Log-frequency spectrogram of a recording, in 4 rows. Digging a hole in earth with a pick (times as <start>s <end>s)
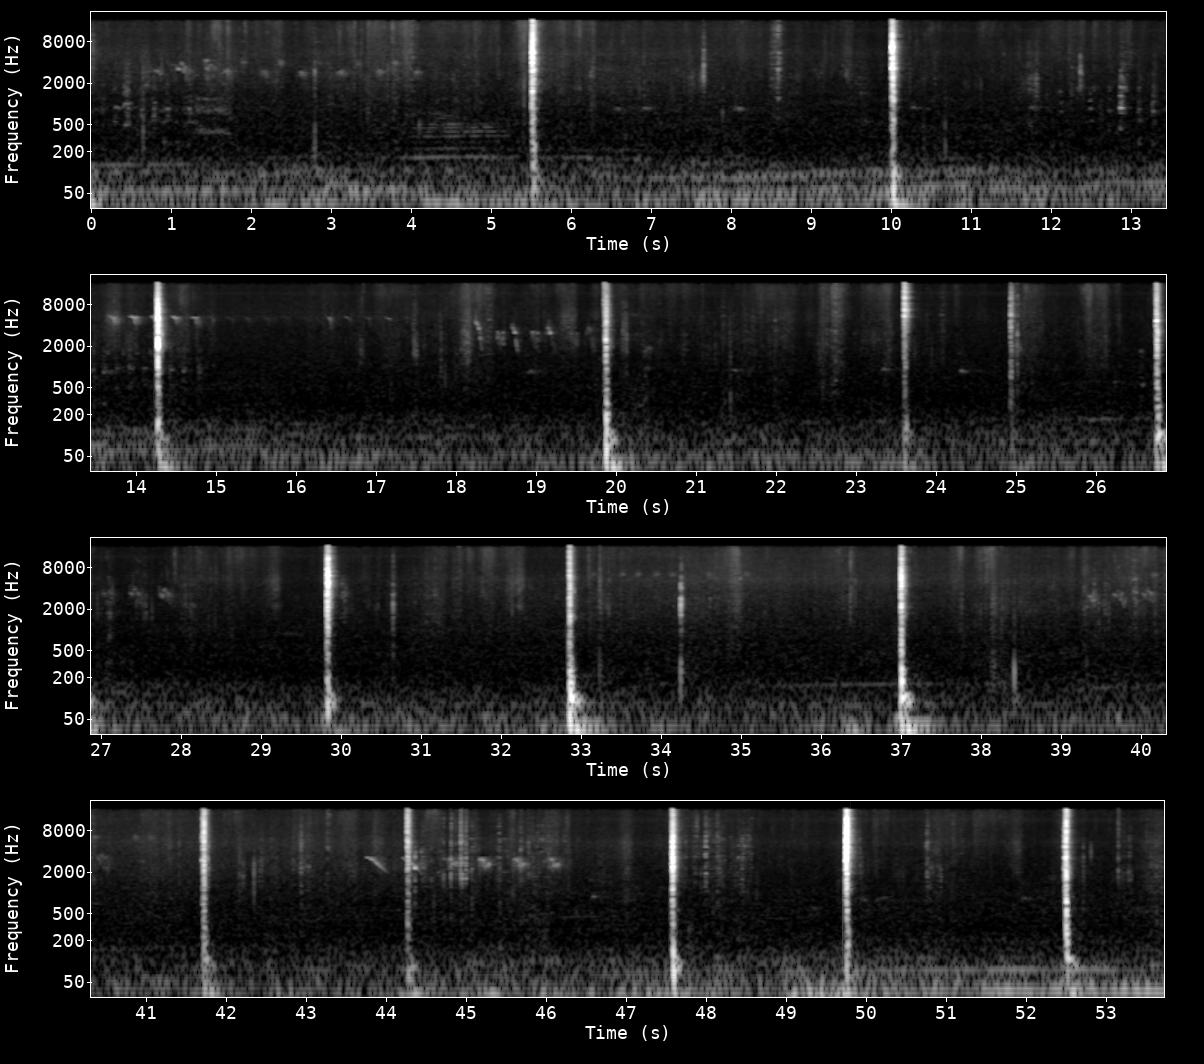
2.2s 8.8s, 9.4s 10.7s, 13.9s 14.8s, 19.6s 20.3s, 23.2s 24.0s, 24.9s 25.3s, 26.6s 27.4s, 29.6s 34.6s, 36.1s 38.5s, 39.2s 53.7s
